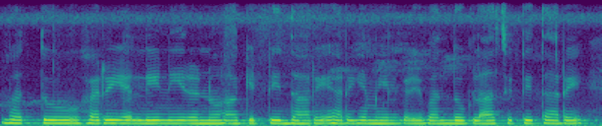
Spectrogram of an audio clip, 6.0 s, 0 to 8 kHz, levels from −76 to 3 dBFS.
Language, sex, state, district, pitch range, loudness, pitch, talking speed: Kannada, female, Karnataka, Bidar, 190-200 Hz, -12 LUFS, 195 Hz, 90 wpm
